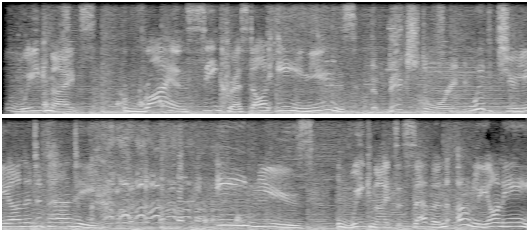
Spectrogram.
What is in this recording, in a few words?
Commercial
